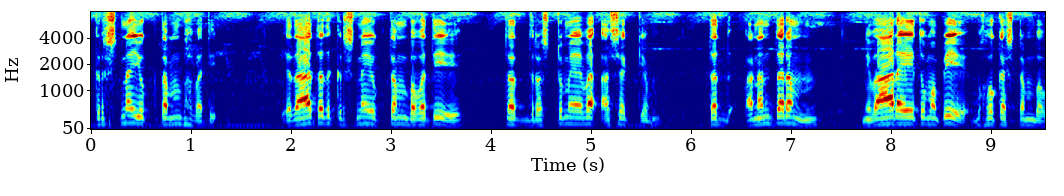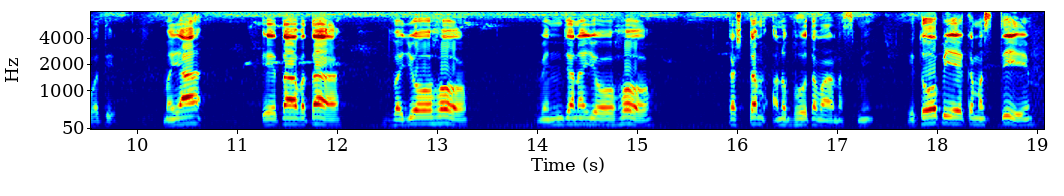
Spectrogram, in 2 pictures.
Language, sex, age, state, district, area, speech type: Sanskrit, male, 18-30, Karnataka, Bagalkot, rural, spontaneous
